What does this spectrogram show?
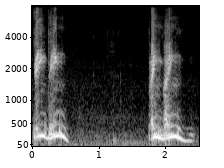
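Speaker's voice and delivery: loud high bing bing; cheerful mock bell; imitated bell ding. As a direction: ring out like a shop bell.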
